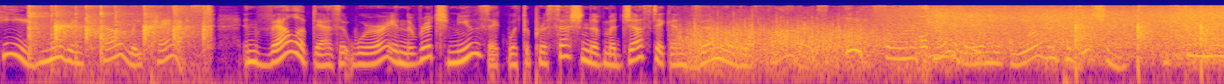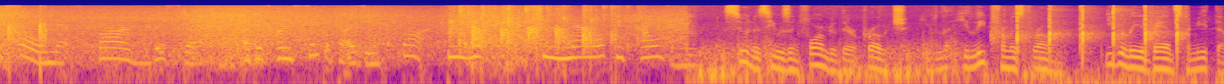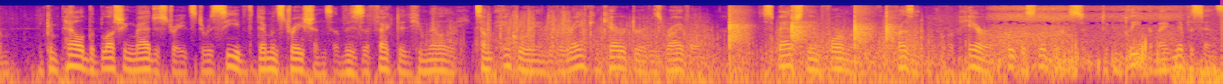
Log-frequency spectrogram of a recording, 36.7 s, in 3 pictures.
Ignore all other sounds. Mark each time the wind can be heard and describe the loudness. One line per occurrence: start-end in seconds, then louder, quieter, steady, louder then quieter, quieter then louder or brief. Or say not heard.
6.7-36.6 quieter then louder.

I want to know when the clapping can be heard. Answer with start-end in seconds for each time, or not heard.
0.3-2.1, 10.8-12.8, 16.8-18.8, 22.1-24.1, 31.8-33.5.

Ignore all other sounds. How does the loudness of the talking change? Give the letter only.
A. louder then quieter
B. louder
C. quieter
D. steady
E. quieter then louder
D.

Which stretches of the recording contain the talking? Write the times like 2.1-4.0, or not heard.
0.1-36.6.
